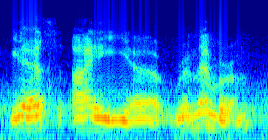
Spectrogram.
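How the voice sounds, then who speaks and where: A woman speaks with audible room echo. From Switzerland. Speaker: elderly church member. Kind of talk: oral history interview. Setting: at home. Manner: halting.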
